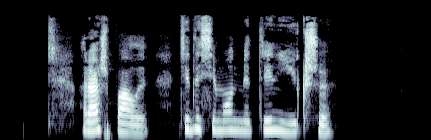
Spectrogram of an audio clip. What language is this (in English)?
Mari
